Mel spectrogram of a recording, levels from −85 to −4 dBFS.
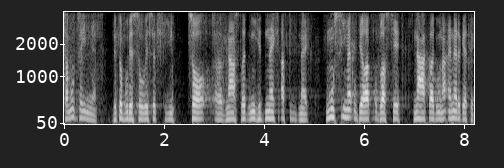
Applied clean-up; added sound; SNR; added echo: neural mask model RNNoise.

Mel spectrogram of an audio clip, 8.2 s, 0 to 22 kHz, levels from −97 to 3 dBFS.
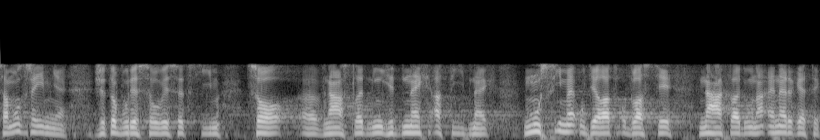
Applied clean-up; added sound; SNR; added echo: none; none; none; none.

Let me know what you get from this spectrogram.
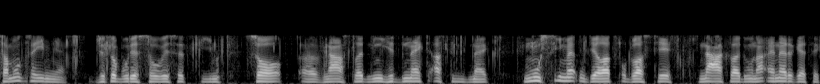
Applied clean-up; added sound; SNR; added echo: neural separator model SepFormer WHAM!.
